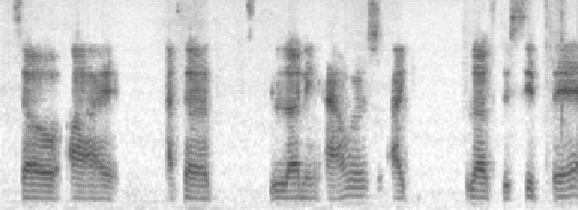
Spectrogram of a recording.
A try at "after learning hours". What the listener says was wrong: Learning hours, learning hours, learning hours. So the sentence stress is it is slightly off. It's not perfectly natural sentence stress.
